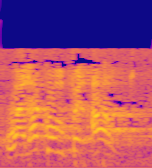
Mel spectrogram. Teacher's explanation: الميم تخرج من بين الشفتين والفاء تخرج من اطراف الثنايا العليا اطراف الثنايا العليا دي وبطن الشفة السفلى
